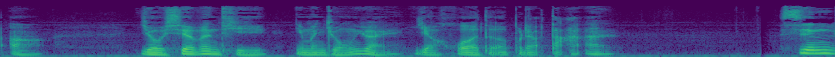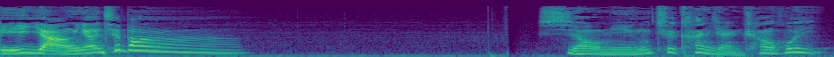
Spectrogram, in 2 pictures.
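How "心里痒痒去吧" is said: slow, high teasing jab. Real, not acted. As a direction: drag it out to tease them. Teasing the audience.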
